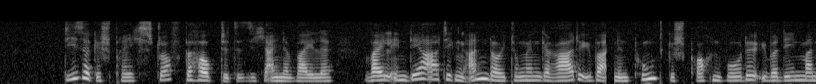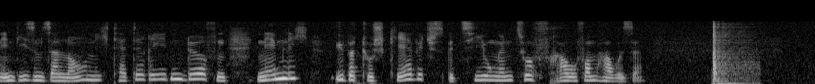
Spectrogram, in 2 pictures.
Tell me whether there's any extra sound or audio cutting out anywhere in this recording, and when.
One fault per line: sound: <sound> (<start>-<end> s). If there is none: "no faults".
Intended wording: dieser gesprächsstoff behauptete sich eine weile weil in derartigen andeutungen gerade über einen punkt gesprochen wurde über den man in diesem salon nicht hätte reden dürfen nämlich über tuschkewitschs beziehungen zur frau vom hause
sound: dropout (6.1-6.1 s)
sound: thud (15.3-15.8 s)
